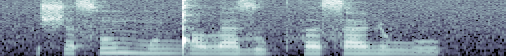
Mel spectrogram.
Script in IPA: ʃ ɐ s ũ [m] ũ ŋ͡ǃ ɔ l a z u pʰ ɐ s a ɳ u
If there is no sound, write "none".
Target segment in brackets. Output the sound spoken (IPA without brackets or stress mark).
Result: m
